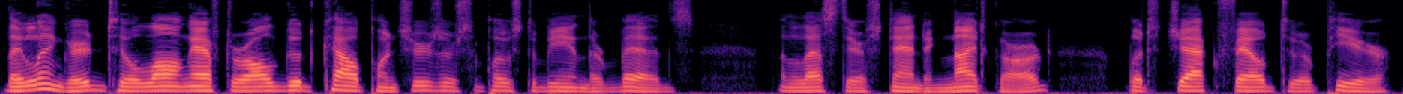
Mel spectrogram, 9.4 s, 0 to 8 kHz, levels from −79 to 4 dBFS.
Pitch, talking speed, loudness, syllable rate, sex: 115 Hz, 155 wpm, -20 LUFS, 4.8 syllables/s, male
